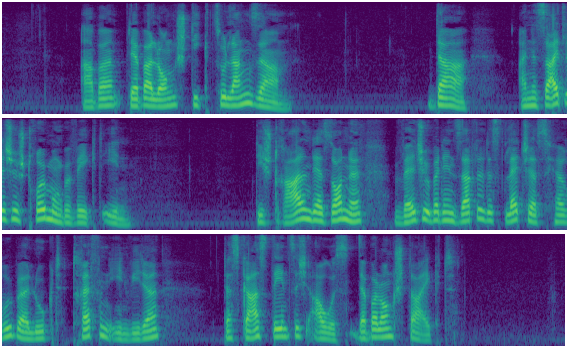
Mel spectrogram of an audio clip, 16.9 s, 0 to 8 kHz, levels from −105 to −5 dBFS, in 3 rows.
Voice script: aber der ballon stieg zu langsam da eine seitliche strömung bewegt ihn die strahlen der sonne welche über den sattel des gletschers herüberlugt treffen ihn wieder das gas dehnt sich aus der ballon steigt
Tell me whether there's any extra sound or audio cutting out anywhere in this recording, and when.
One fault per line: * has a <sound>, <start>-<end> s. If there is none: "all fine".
all fine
